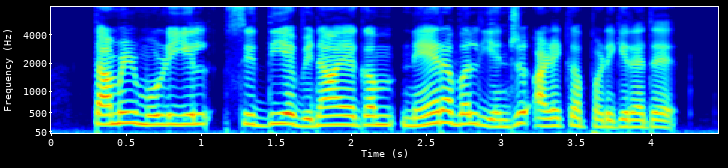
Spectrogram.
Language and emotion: Tamil, neutral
